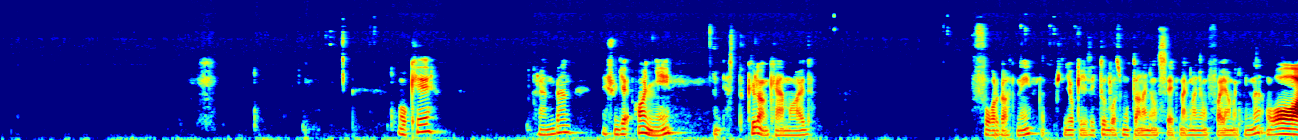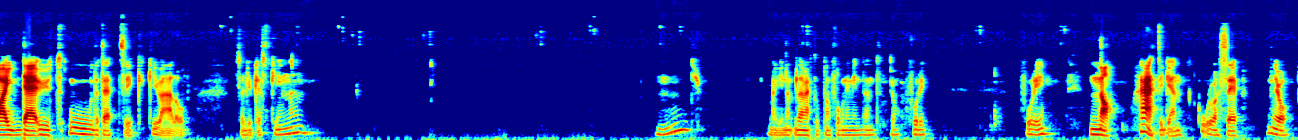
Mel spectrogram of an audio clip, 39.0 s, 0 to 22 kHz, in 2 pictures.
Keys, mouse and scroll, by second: 3.1-3.6 scroll down 2, 3.8-4.7 alt+middle drag, 4.9 right click, 5.5 click, 5.9-8.0 alt+middle drag, 12.4 click, 14.6 right click, 14.6 right click, 15.3 click, 16.6 F4, 16.9 scroll down 1, 17.2-18.2 alt+middle click, 18.1 scroll down 1, 22.4 scroll down 1, 22.8 click, 23.4-24.1 ctrl+click, 24.7 ctrl+right click, 25.8 right click, 28.3 click, 30.7 alt+q, 31.5 click, 32.0-32.6 alt+middle click, 32.7 scroll up 1, 34.1 click, 34.4-35.3 alt+middle click, 35.4 click, 35.4 click, 35.8-36.1 scroll down 1, 36.1 middle click, 36.4 scroll down 1, 36.7-38.5 alt+middle drag, 38.8 scroll down 1.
